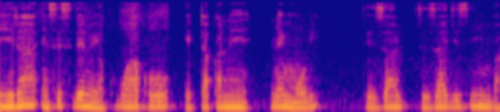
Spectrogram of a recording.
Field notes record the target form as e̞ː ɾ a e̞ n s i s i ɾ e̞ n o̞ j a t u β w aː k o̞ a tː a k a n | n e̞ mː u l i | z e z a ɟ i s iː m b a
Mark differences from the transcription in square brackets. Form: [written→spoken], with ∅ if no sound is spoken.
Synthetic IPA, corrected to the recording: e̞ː ɾ a e̞ n s i s i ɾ e̞ n o̞ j a [t→k] u β w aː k o̞ [a→e] tː a k a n | n e̞ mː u l i | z e z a ɟ i [s→z] iː m b a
